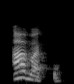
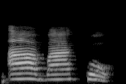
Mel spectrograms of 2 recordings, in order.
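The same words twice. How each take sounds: First: Said in the usual way. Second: "abaco" slowly split into Á, ba, co; syllable by syllable. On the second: Shown as a demonstration. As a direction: spell out "abaco" in loud, slow syllables. ("abaco" separado lentamente por sílabas, Á-ba-co) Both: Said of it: "una antepenúltima sílaba".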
